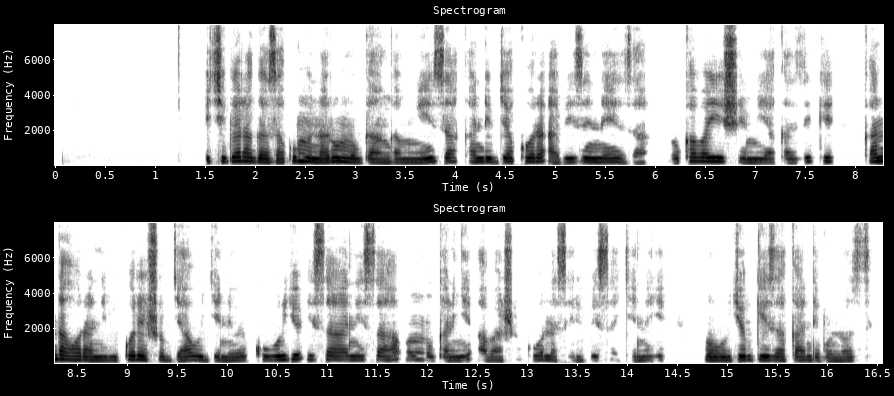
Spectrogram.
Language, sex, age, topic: Kinyarwanda, female, 18-24, health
